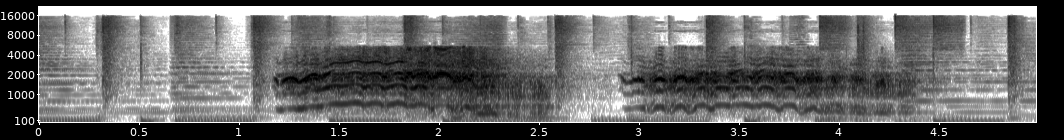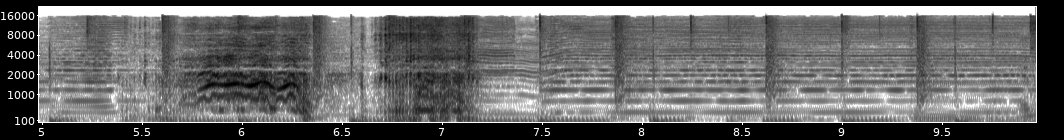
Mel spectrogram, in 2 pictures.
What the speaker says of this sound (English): So horse is a very beautiful and big animal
